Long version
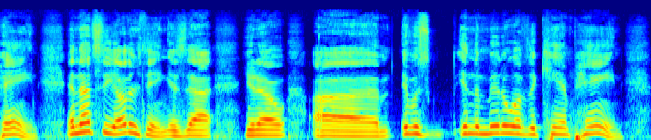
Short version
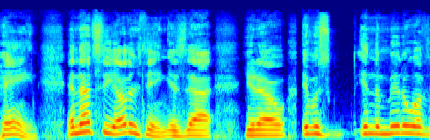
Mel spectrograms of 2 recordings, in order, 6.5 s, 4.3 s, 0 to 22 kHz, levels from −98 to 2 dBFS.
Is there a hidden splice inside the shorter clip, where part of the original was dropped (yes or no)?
yes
